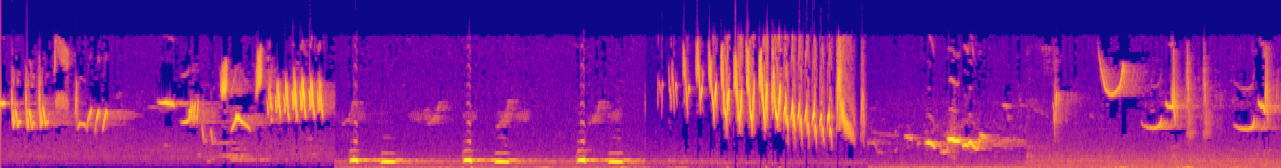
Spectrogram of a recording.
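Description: A string of bird calls spliced one after another. High chirps and trills come first. Then a low two-note call is repeated about four times, followed by a fast falling trill, a short chatter, and repeated short high whistled notes.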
